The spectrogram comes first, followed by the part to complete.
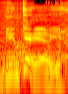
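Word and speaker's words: Biancheri: Nathalie Biancherri. She's very impressed that I pronounced her name correctly.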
